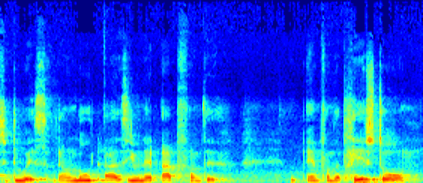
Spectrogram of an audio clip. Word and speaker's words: ZeroNet: E-T, ZeroNet, pronounced ZeroNet.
